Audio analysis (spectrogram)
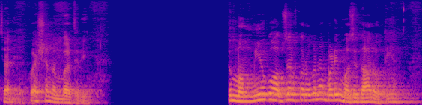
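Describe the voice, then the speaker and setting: Animated Indian man teaching English grammar. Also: a little high, normal speed. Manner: lively, explains with rhetorical questions. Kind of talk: online exam-prep class. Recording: echoey room.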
